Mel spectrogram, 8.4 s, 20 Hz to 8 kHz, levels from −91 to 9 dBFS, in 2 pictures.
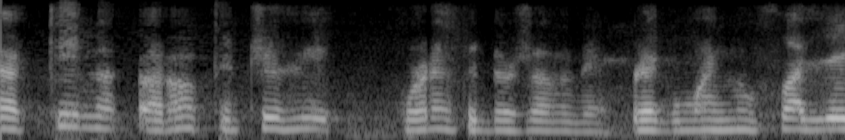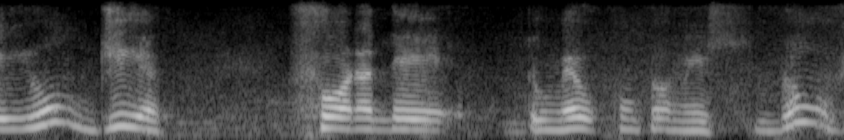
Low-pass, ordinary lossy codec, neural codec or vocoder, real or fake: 7.2 kHz; Opus, 16 kbps; codec, 44.1 kHz, 2.6 kbps, DAC; fake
